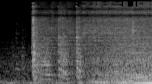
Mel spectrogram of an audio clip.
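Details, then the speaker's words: Honda Civic, low battery reading 10 V, started with a jump pack attached: brief cranking, then catches cleanly into a steady, even idle with no stumble; normal start, and the alternator is charging at about 14.1 V. "how it starts off a lot smoother and now as you can see it's at uh 14 volts"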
